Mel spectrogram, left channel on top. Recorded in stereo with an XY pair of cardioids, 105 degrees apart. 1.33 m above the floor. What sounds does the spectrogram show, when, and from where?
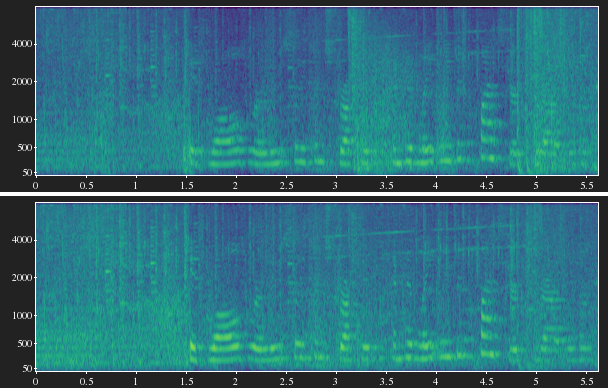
1.5 s a woman speaking: 50° right, 1.0 m; by 5.5 s 5° right, 2.5 m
